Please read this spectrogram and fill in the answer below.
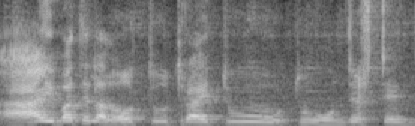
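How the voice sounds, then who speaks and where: In a Spanish accent, a man speaks with fairly even intonation, and audible room echo surrounds him. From Mexico. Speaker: startup founder. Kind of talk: vlog monologue. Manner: halting, many repetitions.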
